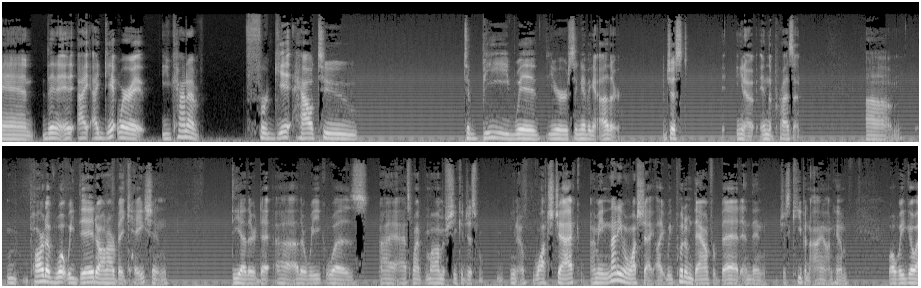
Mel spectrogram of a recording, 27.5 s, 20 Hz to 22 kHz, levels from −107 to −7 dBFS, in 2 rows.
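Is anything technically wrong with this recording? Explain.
Yes, the speech picks up a mains buzz from 4.59 s to the end. Sharp switching spikes at twice the 60 Hz line rate produce a steady, raspy buzz about 20 dB below the speech. On a spectrogram it appears as evenly spaced horizontal lines at multiples of 60 Hz, reaching several kHz.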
